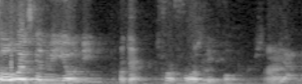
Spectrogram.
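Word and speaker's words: よん: so the yo it's always going to be yon okay for four people yeah Yon it's never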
